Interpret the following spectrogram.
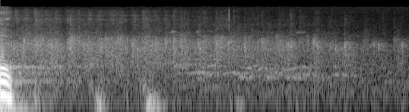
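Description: Congregation applauding with a few voices mixed in, faint and dying away over about three seconds.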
